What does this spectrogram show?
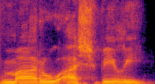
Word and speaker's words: Maruashvili: No, it's I'll spell it. It's like Maruashvili. It's Maruashvili.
